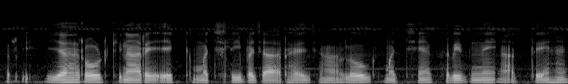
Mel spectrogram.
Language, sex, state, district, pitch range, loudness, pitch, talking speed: Hindi, male, Chhattisgarh, Kabirdham, 100-110 Hz, -25 LUFS, 105 Hz, 135 wpm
